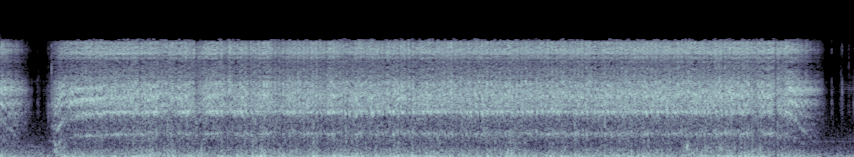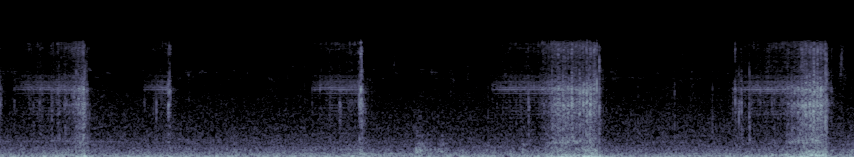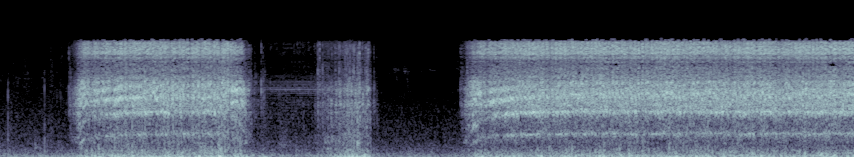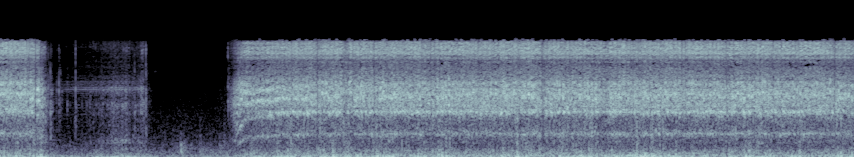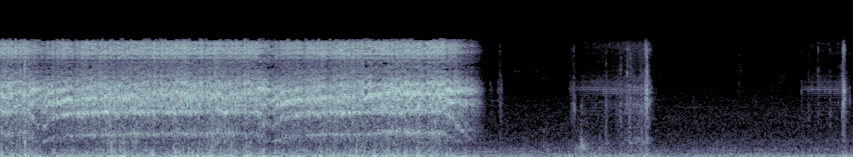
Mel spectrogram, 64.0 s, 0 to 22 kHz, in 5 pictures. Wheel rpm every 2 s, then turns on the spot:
90, 160, 160, 160, 160, 150, 10, 0, 0, 0, 10, 0, 10, 70, 110, 10, 90, 160, 160, 90, 20, 130, 160, 160, 160, 150, 140, 150, 160, 30, 0, 0.
20-22 30-32 38-40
